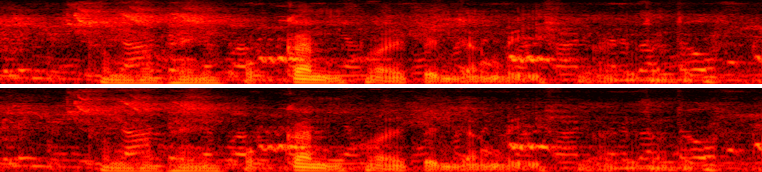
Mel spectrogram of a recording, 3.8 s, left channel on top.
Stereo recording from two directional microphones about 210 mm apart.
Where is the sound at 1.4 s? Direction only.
Centre (ahead or behind).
